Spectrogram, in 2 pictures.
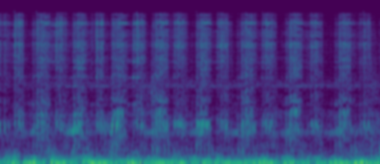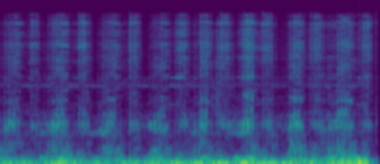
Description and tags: manipulated recording of a speaker being scratched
